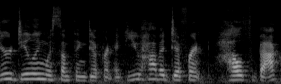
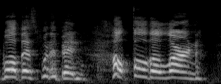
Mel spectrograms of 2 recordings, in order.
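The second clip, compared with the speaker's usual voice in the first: loud, high, laughing through it; half-laughing, half-outraged at the doctor; laughing exasperation; 8 semitones higher, 11 dB louder than usual. Retold or imitated. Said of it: "I was like".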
